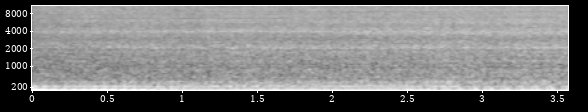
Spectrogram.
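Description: A Ford Raptor pickup truck's engine drones steadily while driving, with a loud low throaty hum and a slight shift in pitch partway through, and no talking over it.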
